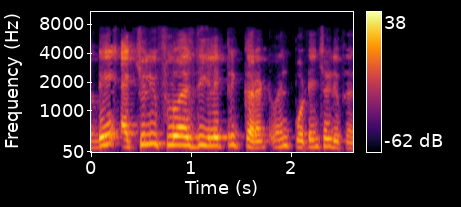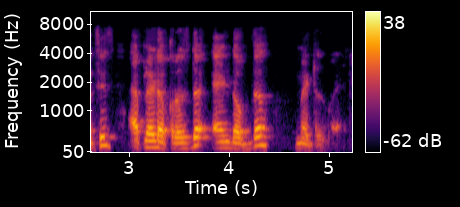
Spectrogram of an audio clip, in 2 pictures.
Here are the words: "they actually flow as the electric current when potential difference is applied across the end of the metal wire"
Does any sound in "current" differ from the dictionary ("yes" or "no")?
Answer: no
